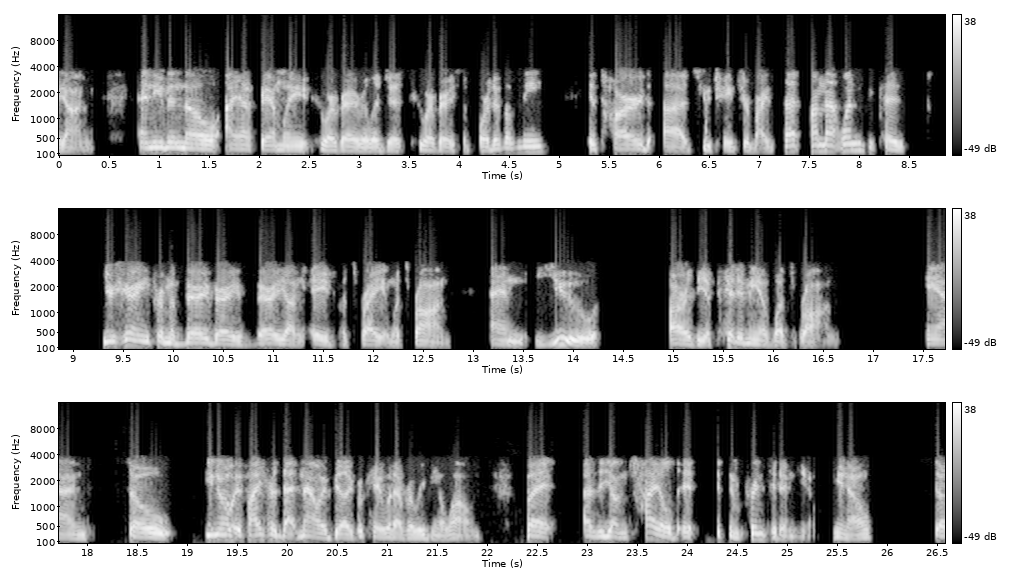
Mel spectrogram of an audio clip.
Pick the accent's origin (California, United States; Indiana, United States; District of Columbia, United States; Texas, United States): Indiana, United States; growing up in Indiana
